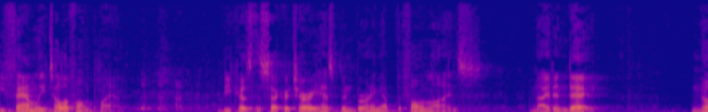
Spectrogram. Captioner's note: laughter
